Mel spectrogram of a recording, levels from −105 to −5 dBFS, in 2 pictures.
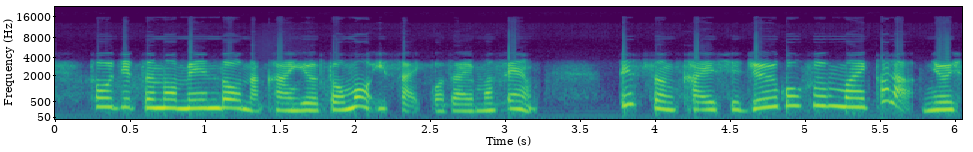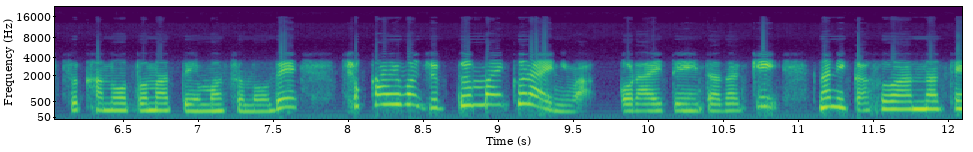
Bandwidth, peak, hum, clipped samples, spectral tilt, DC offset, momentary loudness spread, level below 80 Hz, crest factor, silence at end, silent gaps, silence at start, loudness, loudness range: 8.8 kHz; -10 dBFS; none; under 0.1%; -5.5 dB/octave; under 0.1%; 7 LU; -64 dBFS; 14 dB; 0 s; none; 0 s; -23 LUFS; 2 LU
